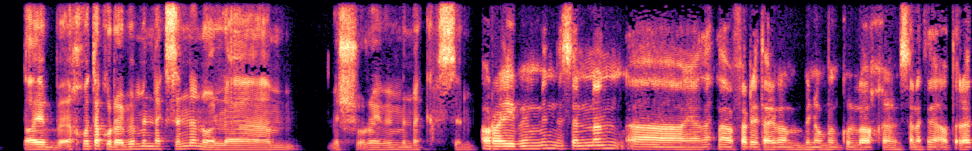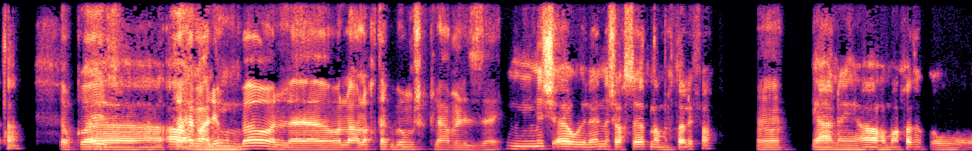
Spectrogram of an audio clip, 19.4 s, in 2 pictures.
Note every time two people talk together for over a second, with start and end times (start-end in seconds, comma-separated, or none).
10.6-12.2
